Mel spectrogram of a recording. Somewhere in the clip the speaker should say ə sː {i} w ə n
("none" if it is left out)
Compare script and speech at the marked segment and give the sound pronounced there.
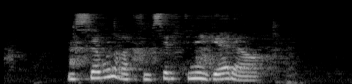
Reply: æ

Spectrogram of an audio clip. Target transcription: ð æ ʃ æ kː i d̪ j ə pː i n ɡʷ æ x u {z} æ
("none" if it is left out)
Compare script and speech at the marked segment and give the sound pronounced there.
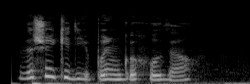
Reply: ð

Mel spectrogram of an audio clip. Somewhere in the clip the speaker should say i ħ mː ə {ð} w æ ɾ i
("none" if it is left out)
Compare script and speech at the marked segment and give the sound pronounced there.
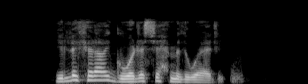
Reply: ð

